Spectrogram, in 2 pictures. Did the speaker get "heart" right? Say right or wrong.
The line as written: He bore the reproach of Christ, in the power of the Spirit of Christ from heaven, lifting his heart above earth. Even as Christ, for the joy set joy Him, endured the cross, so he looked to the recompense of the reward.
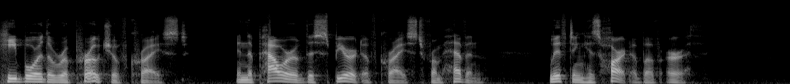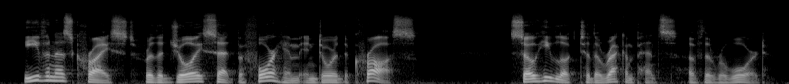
right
